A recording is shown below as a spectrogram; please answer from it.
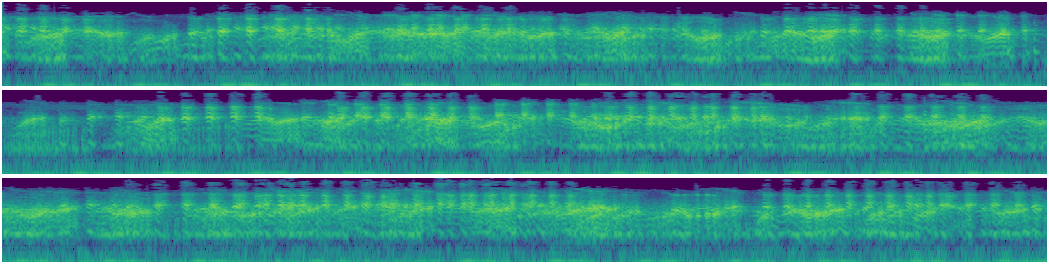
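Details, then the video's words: Many frogs croaking together in a dense, continuous chorus of rapid, rattling pulsed croaks that overlap without pause, with a steady raspy texture throughout. "Frogs Croaking Sounds"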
